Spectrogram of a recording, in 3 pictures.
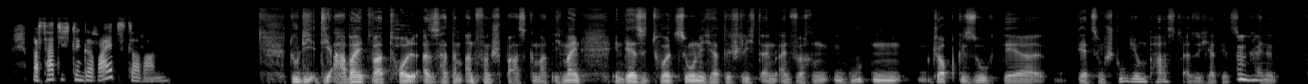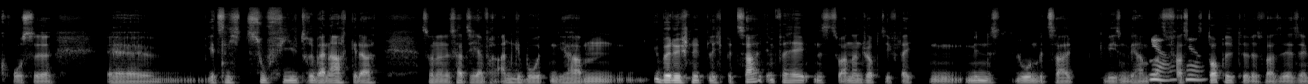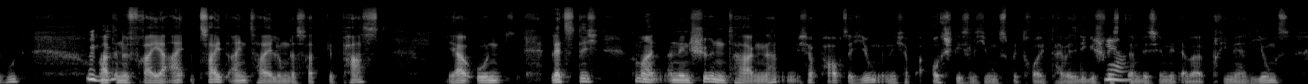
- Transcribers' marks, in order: none
- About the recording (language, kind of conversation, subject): German, podcast, Wie merkst du, dass du kurz vor einem Burnout stehst?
